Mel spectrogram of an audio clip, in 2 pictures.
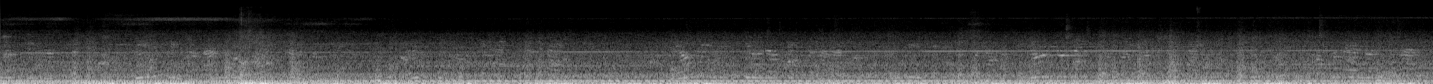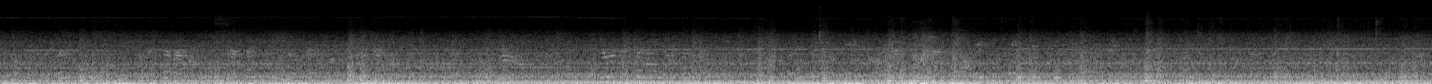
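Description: Train wheels clatter and rumble on the rails.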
